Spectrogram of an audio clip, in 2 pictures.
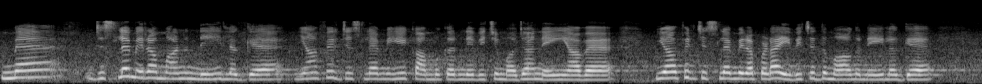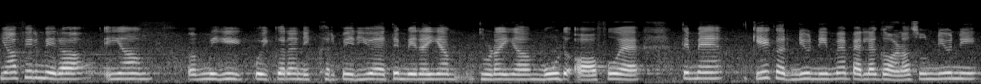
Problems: echo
